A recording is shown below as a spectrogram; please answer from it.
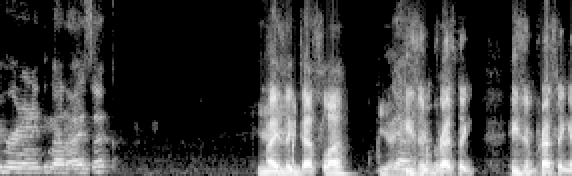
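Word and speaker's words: TeSlaa: And y'all just say his last name wrong, so it's fine. Whatever. It's Tesla.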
